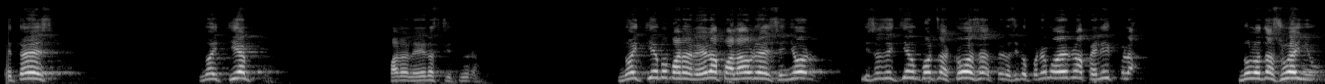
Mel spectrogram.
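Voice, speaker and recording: A man preaching in church with a strikingly high voice. He hammers key words again and again with fervent repetition and slows right down when he reads scripture aloud. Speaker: lay preacher. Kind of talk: sermon.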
